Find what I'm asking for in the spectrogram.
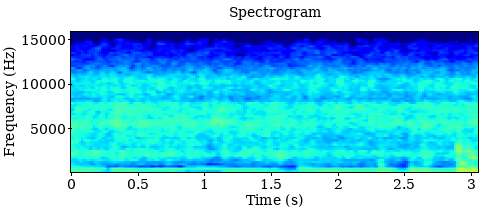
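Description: Chicken frying in a pan for Tuscan chicken gives a steady, close sizzle under faint tonal background music, with no one talking.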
